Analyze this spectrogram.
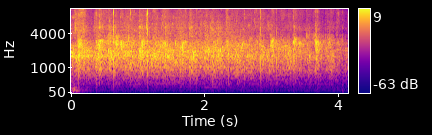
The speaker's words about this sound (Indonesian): Berikan tepuk tangan tuh bagi Tuhan kita Yesus.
